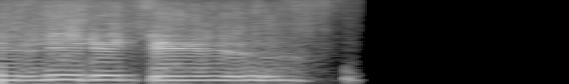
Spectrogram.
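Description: A man's voice singing two held notes, cut off suddenly a little over a second in, then complete silence.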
